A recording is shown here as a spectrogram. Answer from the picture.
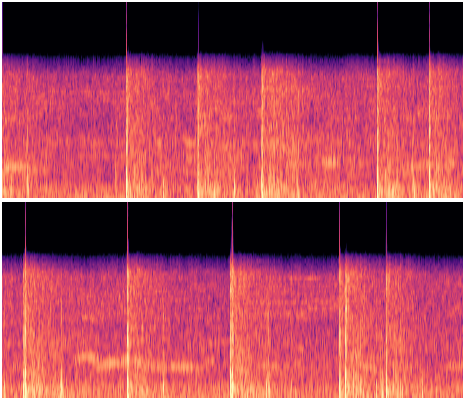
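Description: Aerial firework shells bursting at a fireworks display: about ten sharp bangs at uneven intervals.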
